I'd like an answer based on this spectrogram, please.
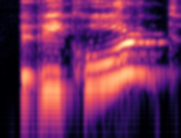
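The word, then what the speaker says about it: record: درس تاني خالص برض بنقول ريكورد ولا ريكورد ريكورد ولا ريكورد مين فيهم النطق الصح مين يقول لي كده مين فيهم النطق الصح هو بالنسبه للنوع النوع بيبقى الاستريس على اول اول اول برافو ولو هي لو هي فيرب هيبقى الاستريس على التاني اوكي يعني مين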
